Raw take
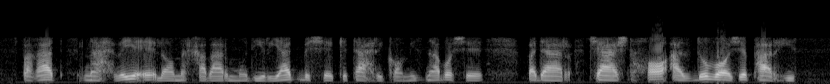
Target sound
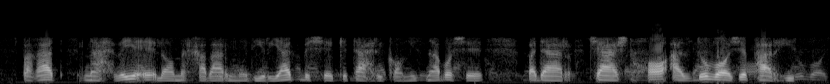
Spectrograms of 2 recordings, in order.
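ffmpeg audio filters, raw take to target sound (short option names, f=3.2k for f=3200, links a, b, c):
-filter_complex "[0:a]asettb=1/sr,asplit=3[a][b][c];[a]atrim=end=2.674[d];[b]atrim=start=2.67:end=4.75,asetpts=PTS-STARTPTS,afade=t=in:d=0.004:c=qsin,afade=t=out:st=2.076:d=0.004:c=qsin,highpass=f=150:w=0.5412,highpass=f=150:w=1.3066[e];[c]atrim=start=4.746[f];[d][e]acrossfade=d=0.004:c1=hsin:c2=qsin[g];[g][f]acrossfade=d=0.004:c1=qsin:c2=hsin,aecho=1:1:952|1904:0.0944|0.0255,volume=-4dB"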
